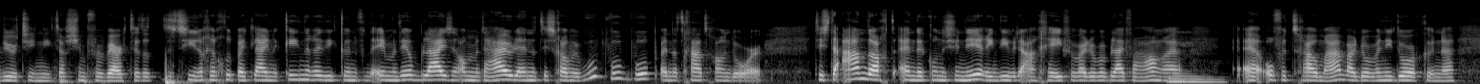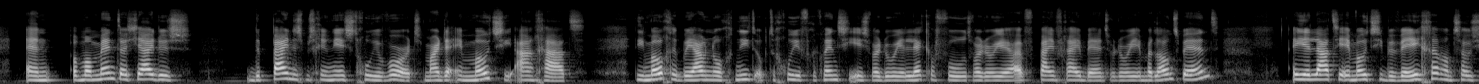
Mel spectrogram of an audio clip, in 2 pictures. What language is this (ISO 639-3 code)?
nld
